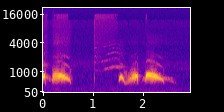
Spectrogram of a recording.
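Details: Spotted dove cooing in the 'thổ đồng' lure voice for training newly caught birds: a long falling coo, a pause, then a phrase of a short looped note and an extended mellow descending coo.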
